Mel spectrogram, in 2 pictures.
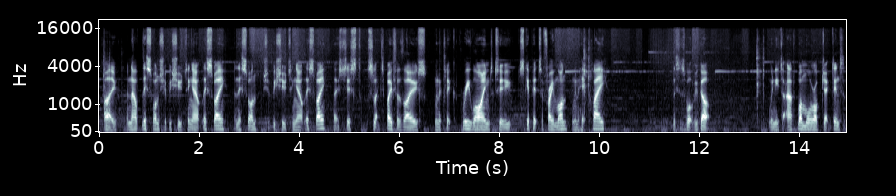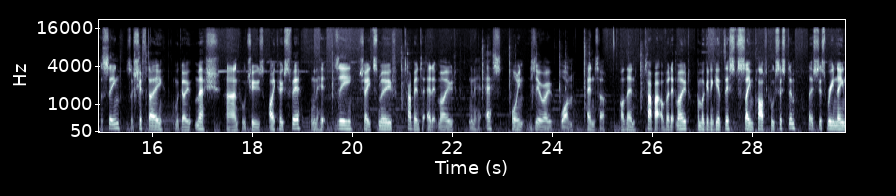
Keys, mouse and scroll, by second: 5.2 shift+click, 7.0 click, 9.7 space, 13.1 space, 13.3 click, 15.7 shift+a, 19.6 z, 21.0 Tab, 22.6 s.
